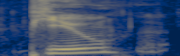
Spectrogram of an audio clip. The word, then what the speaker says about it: Pugh: You got Florence Pugh, the GH is silent, who we know from Fighting With My Family.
